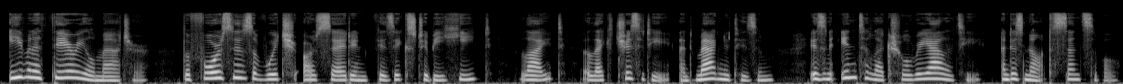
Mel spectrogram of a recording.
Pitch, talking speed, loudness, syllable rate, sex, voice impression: 230 Hz, 140 wpm, -19 LUFS, 4.8 syllables/s, female, very feminine, young, slightly adult-like, very thin, slightly relaxed, very weak, slightly dark, slightly hard, clear, fluent, slightly raspy, very cute, intellectual, refreshing, sincere, very calm, reassuring, very unique, elegant, sweet, strict, intense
